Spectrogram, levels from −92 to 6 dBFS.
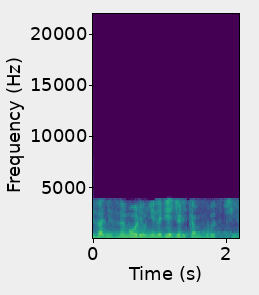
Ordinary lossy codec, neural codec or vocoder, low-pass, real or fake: AAC, 16 kbps; none; 7.2 kHz; real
